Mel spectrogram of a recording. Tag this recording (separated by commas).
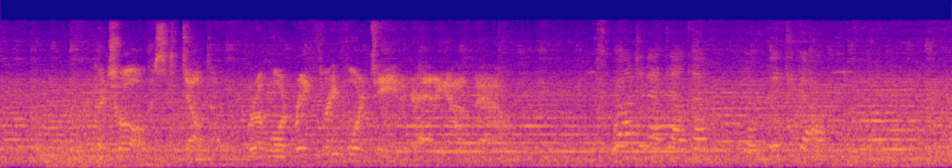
Music, Speech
